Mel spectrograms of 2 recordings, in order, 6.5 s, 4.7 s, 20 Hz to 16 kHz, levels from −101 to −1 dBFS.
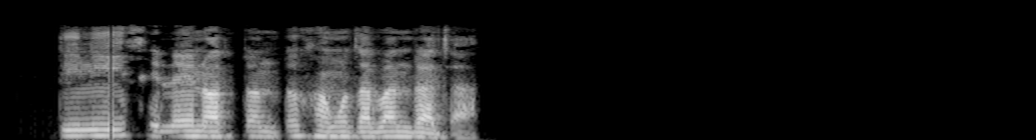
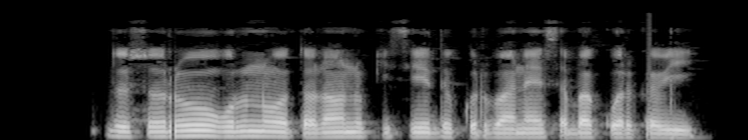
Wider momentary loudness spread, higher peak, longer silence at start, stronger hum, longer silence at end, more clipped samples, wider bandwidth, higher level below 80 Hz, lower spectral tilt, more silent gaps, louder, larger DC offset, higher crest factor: first, 11 LU vs 7 LU; first, -2 dBFS vs -6 dBFS; second, 0.4 s vs 0.65 s; neither; first, 3.5 s vs 0.35 s; neither; about the same, 8 kHz vs 7.8 kHz; about the same, -58 dBFS vs -58 dBFS; about the same, -6.5 dB/octave vs -7.5 dB/octave; neither; about the same, -22 LUFS vs -22 LUFS; neither; first, 24 dB vs 16 dB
